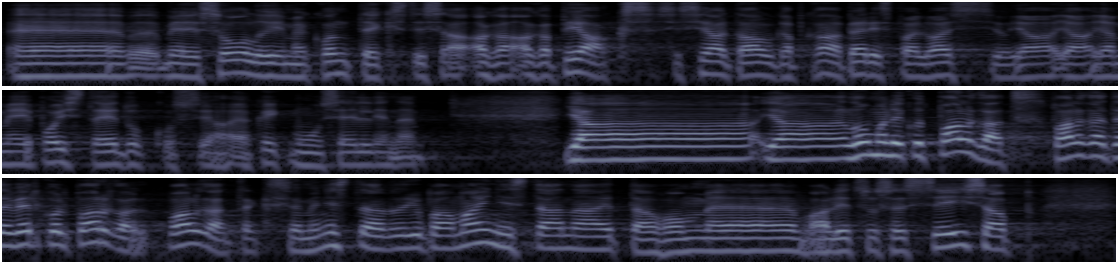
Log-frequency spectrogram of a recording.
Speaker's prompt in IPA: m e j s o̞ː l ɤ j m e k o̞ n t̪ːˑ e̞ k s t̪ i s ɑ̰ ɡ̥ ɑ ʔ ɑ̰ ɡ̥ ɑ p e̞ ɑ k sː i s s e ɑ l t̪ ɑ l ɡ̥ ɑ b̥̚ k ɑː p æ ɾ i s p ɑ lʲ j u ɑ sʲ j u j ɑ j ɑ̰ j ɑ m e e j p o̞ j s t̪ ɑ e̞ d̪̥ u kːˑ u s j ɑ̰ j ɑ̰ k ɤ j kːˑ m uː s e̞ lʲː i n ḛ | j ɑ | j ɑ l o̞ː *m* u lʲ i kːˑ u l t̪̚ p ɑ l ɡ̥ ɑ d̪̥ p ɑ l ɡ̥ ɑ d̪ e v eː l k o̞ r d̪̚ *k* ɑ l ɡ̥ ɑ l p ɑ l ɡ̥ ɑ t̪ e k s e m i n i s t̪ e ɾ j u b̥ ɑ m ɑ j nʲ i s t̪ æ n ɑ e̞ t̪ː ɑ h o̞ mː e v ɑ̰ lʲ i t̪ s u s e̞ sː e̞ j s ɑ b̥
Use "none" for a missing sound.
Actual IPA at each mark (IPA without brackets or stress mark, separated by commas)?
m, p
